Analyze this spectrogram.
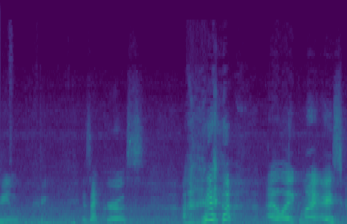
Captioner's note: laughs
